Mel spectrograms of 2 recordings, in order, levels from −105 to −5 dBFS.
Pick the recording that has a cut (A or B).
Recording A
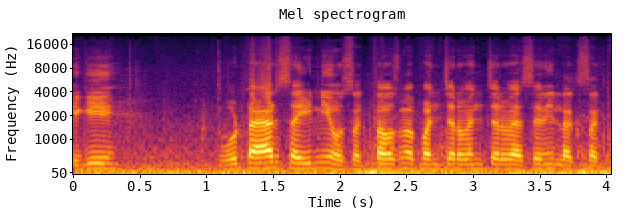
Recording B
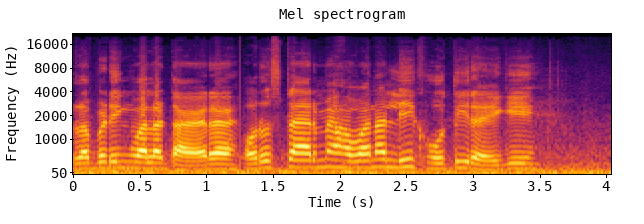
B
